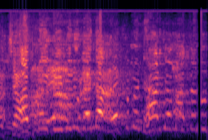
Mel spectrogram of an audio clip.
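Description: Only speech: several voices talking at once.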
